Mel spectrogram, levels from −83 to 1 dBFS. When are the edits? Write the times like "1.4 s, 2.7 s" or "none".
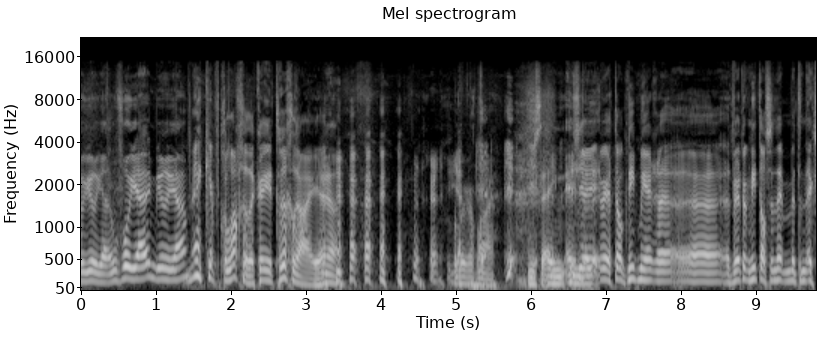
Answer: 1.9 s, 6.9 s

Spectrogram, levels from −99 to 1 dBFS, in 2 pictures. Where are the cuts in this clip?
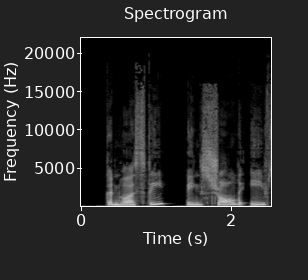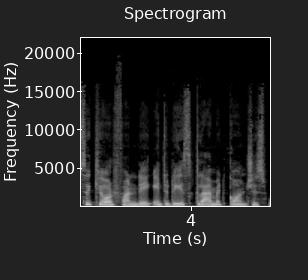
2.1 s, 2.5 s

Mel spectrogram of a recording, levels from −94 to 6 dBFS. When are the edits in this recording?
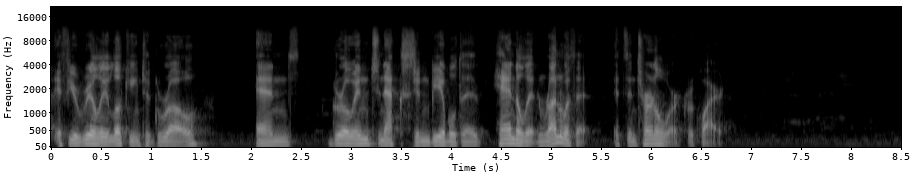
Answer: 2.6 s, 3.3 s, 3.6 s, 4.4 s, 5.6 s

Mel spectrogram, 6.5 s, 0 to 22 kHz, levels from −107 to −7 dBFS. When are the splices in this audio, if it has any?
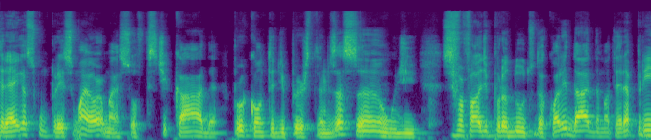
2.2 s

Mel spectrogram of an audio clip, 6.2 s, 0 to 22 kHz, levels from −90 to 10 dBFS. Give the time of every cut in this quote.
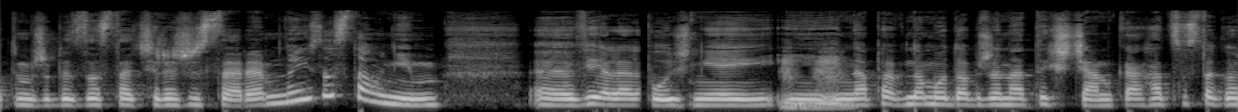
3.2 s

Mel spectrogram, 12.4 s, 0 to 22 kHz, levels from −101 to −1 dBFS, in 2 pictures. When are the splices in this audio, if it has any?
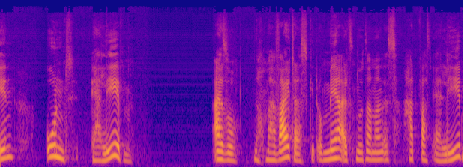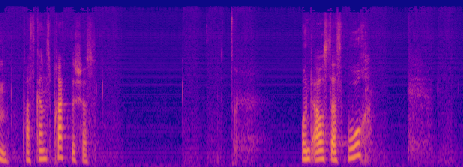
2.1 s, 4.9 s, 5.8 s

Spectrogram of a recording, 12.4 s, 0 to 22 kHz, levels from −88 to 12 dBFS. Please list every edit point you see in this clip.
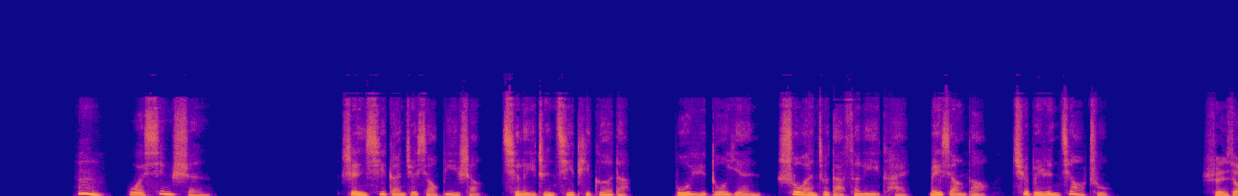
1.1 s, 9.2 s

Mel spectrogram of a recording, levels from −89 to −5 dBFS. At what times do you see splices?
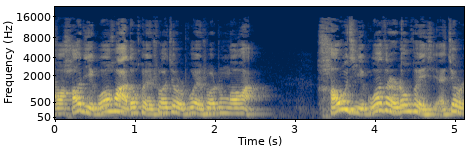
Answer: none

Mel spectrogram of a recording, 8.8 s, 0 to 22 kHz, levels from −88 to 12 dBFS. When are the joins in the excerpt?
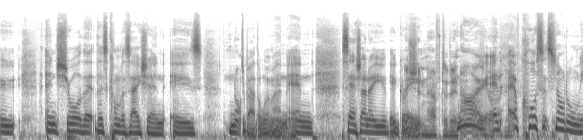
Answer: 3.6 s, 5.8 s

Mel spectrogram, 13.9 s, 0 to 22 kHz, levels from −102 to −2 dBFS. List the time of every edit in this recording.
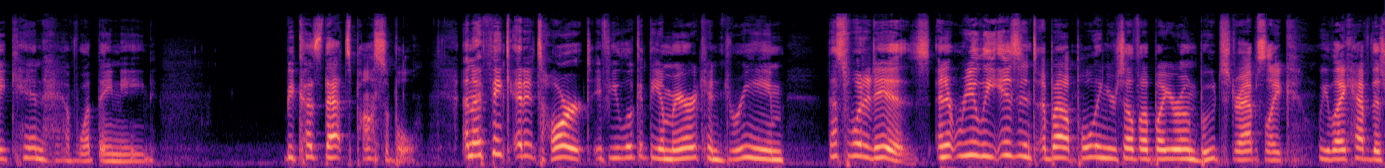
none

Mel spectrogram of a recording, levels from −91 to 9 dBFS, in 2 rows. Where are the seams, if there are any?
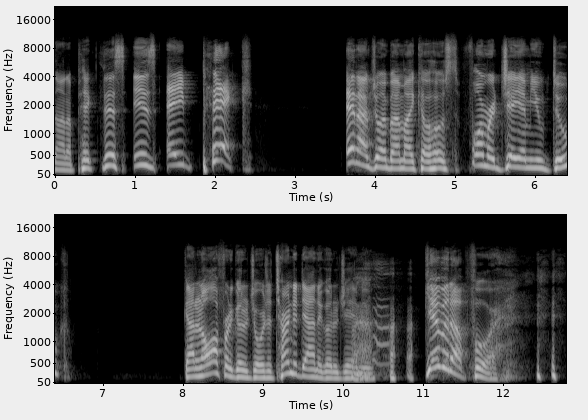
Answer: none

